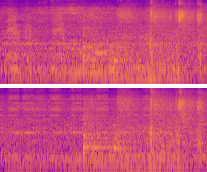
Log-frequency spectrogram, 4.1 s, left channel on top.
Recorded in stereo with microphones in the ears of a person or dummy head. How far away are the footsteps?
About 5 m.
